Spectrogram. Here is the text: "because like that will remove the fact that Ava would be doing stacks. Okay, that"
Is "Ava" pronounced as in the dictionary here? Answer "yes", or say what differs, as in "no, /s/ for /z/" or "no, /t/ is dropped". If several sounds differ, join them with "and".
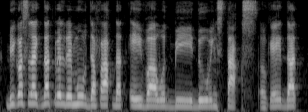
yes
